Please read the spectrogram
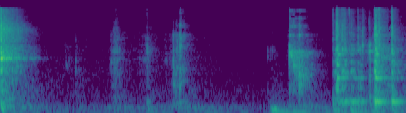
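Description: A few faint clicks and light taps from small objects being picked up and handled on a desk, the sharpest one right at the start, otherwise quiet.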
